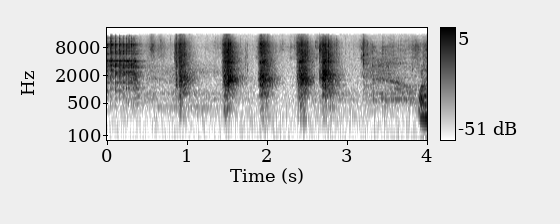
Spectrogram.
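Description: Hand-turned salt mill grinding coarse salt over a bowl of chopped cabbage: a dense crackly grind at first, then a series of short grinding bursts about half a second apart.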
